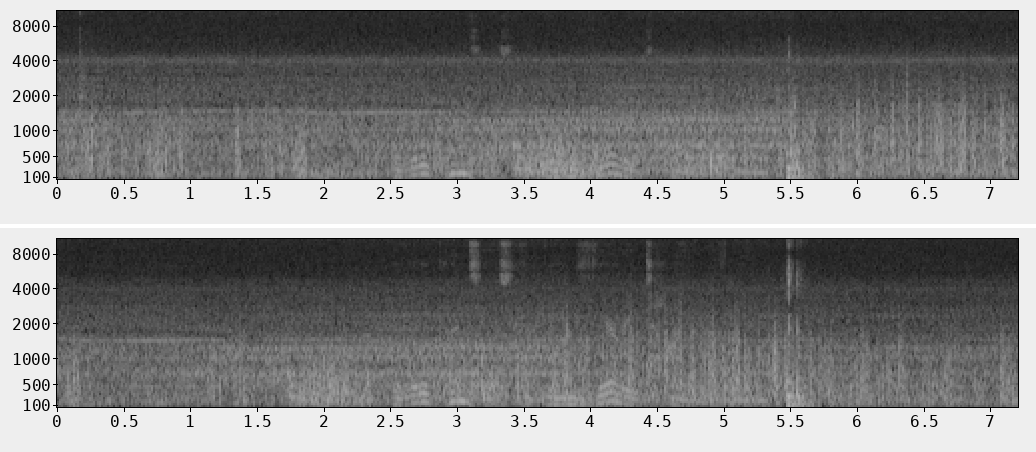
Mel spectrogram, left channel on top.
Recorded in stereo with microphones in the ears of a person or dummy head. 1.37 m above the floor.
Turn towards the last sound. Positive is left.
turn(degrees=-65)  # may be behind; listen again after turning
